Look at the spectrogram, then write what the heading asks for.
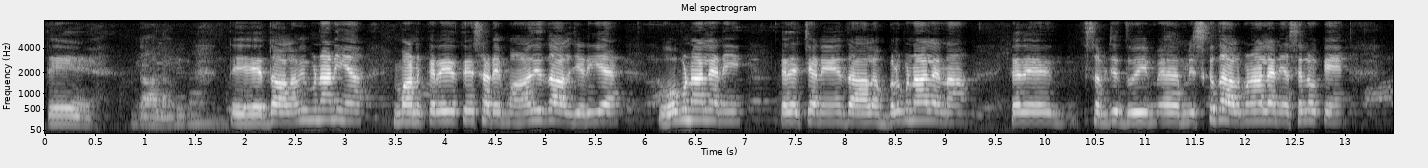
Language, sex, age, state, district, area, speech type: Dogri, female, 45-60, Jammu and Kashmir, Samba, urban, spontaneous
